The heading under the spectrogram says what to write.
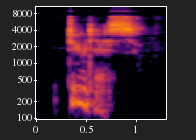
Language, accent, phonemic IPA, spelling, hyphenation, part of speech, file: English, Southern England, /ˈd(j)uːdɛs/, dudess, du‧dess, noun, LL-Q1860 (eng)-dudess.wav
- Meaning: A female dude.: 1. A cowgirl 2. A woman, generally a younger woman, especially one who is perceived to be cool or hip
